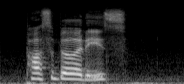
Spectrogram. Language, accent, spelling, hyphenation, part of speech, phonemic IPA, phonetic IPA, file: English, US, possibilities, pos‧si‧bil‧i‧ties, noun, /ˌpɑ.səˈbɪl.ə.tiz/, [ˌpɑ.səˈbɪl.ə.ɾiz], En-us-possibilities.ogg
- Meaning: plural of possibility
